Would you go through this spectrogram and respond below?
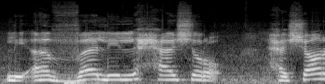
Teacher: جناب شین پہ زبر تو نہیں ہے، شین پہ ساکن ہے، شین کو ہم نے ساکن ہی پڑھنا ہے، ہم نے پڑھنا ہے حشر، حشر، اور را کو پر بھی پڑھنا ہے، را کو ساکن بھی پڑھنا ہے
